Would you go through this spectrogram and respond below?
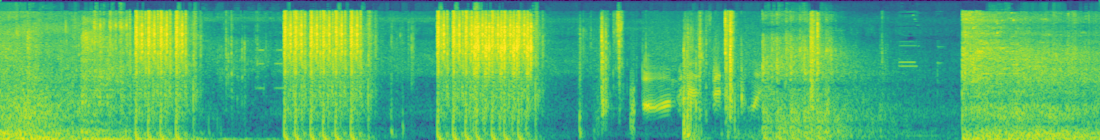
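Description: Rapid automatic gunfire rattles in sustained bursts in a competitive shooter video game, with loud full-band volleys broken by short gaps and scattered single shots and mechanical clicks in between.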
